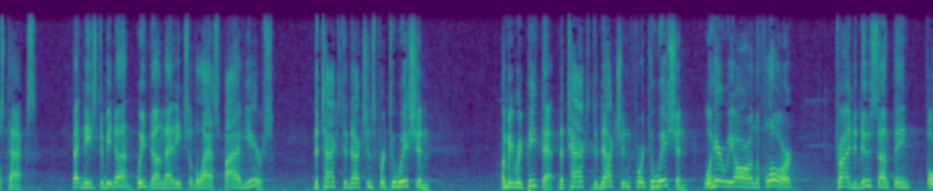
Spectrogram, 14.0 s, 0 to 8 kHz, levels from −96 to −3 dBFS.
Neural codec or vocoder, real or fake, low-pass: none; real; 7.2 kHz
